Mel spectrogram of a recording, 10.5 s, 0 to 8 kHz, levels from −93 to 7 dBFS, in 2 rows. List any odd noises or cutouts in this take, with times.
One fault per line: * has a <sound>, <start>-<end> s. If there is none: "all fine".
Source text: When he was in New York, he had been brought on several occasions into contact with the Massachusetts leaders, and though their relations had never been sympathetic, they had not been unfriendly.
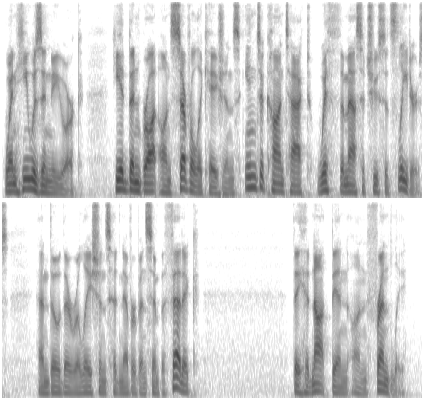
all fine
